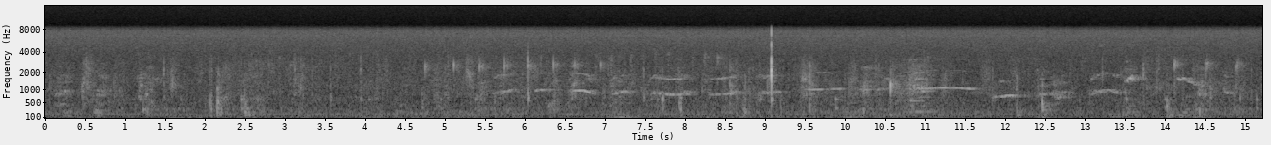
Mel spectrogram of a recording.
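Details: Litter of English bulldog puppies making many soft, high whines and squeaky whimpers that overlap throughout, some rising and falling, over a steady low background hum and faint shuffling.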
